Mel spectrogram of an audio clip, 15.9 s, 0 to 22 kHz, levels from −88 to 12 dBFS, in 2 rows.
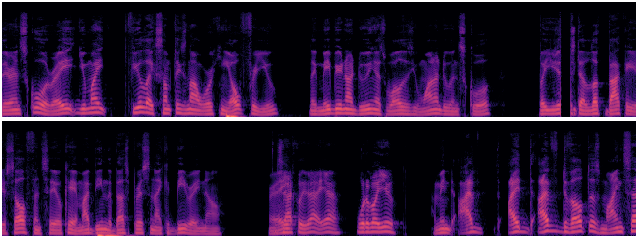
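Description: A deep, low thump lands at 2.80 s, between "feel like something's not" and "for you", and dies away by 2.95 s with a decay of about 34 ms. This is a phantom power thump: a supply switched on or off while the input was live, sending a sudden voltage step through the coupling capacitors. The same kind of thump returns at 9.12 s, after "say okay am I", with a slower decay of about 80 ms, and it has cleared by 9.47 s before "person I could be".

Between them, at 6.98 s, the speech abruptly falls silent right after "in school but you" and picks up again at 7.16 s with "to look back at". This is a digital broadcast dropout. The receiver muted when it stopped getting valid frames, and about 128 ms of programme was never delivered, which fits a loss of around three frames. Whatever was spoken in that gap is gone, not just masked.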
